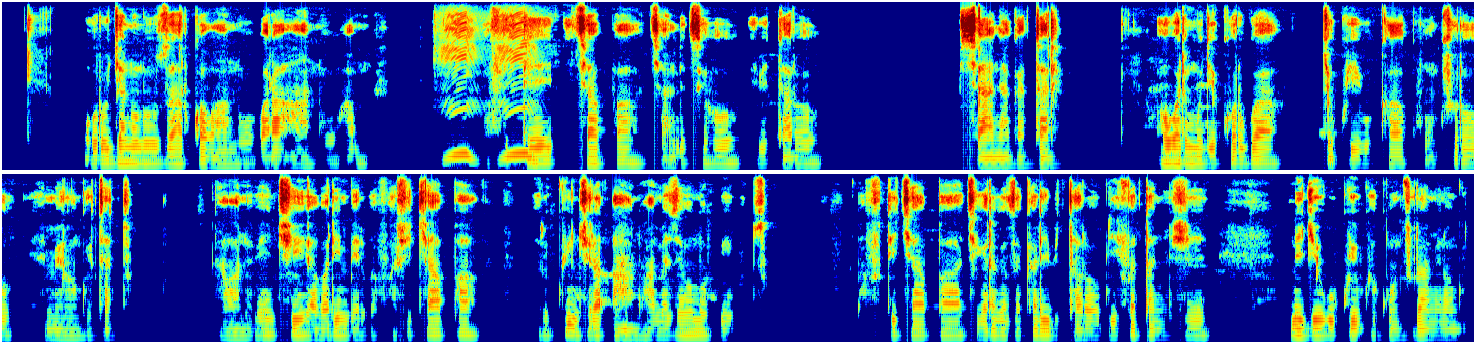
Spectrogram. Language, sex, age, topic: Kinyarwanda, male, 18-24, health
